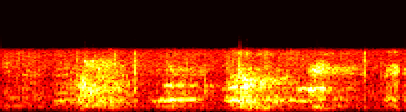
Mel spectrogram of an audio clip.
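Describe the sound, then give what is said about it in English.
Dogs bark during an emergency call, heard through a narrow, muffled telephone line as a few irregular, fairly loud barks and yelps. “I want to point out the dogs. You can hear the dogs barking.”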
